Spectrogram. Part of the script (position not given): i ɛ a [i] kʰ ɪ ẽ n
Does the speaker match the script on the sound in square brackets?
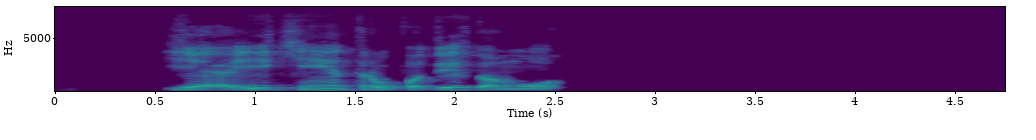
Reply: yes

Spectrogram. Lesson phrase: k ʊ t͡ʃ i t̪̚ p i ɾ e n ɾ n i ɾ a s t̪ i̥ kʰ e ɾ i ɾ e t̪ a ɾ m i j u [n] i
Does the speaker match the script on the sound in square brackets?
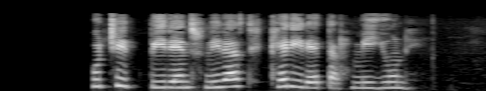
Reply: yes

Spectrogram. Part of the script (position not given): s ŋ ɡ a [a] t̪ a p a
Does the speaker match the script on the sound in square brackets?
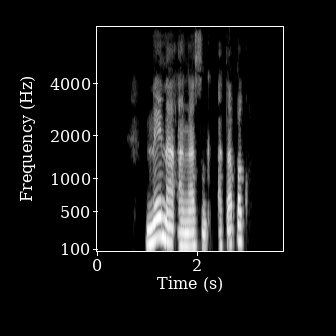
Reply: yes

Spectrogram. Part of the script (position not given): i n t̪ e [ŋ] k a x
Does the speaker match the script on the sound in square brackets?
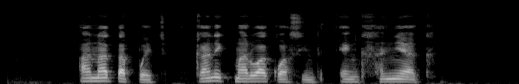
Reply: yes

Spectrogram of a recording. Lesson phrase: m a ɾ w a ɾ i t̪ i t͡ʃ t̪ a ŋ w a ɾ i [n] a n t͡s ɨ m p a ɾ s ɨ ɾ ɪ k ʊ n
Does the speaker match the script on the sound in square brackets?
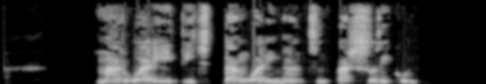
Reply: no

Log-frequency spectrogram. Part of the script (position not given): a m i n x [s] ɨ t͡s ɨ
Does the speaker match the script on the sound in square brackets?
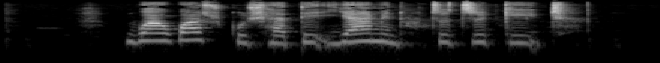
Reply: no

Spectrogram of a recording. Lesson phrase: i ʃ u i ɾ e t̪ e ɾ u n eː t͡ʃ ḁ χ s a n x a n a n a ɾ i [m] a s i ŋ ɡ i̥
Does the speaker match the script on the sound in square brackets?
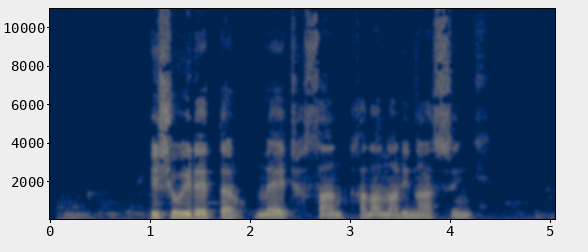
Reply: no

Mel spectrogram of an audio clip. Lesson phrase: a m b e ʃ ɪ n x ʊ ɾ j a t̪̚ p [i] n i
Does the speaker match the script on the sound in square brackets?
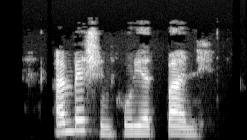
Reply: no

